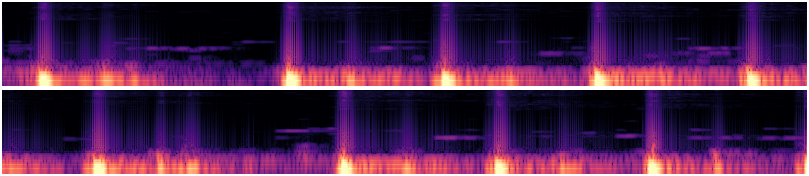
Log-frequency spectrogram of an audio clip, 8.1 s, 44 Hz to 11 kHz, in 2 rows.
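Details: Person's own erratic heartbeat with premature beats (PVCs/PACs): low thumps around 78 a minute with uneven spacing, skipped and extra beats, and longer pauses. Each pause or hard beat is felt as a sudden rush, like falling.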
